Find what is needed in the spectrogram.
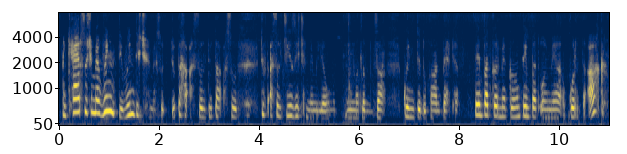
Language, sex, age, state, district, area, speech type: Kashmiri, female, 30-45, Jammu and Kashmir, Bandipora, rural, spontaneous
